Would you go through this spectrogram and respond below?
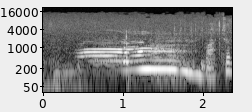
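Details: A tiger cub in zone 4 of Ranthambore National Park gives a loud, drawn-out, moaning roar that swells and then fades.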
